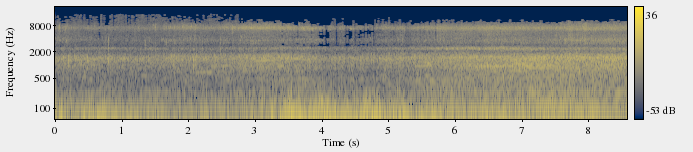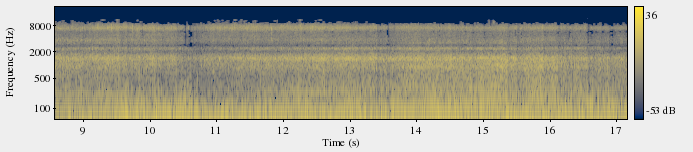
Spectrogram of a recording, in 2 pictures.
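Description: Strong wind buffeting the microphone: a steady low rumble with a rushing hiss above it, growing louder about three seconds in.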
